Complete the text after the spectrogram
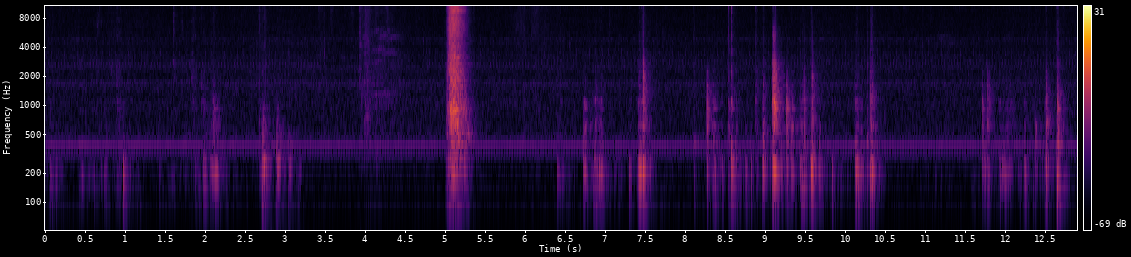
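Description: Small tools tap and scrape against a guitar bridge in short bursts.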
